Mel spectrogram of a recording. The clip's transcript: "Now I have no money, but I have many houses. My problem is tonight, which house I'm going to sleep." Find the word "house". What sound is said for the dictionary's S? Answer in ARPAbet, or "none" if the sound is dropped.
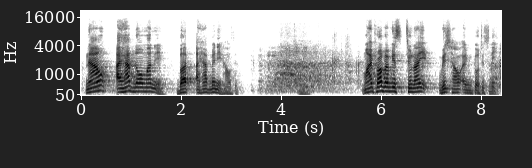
none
